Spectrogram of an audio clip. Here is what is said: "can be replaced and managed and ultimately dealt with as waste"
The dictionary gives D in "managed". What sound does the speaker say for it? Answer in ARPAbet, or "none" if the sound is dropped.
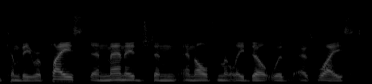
D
